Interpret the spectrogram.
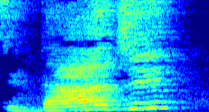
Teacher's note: Eu demorei mais no da. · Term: sílaba tônica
